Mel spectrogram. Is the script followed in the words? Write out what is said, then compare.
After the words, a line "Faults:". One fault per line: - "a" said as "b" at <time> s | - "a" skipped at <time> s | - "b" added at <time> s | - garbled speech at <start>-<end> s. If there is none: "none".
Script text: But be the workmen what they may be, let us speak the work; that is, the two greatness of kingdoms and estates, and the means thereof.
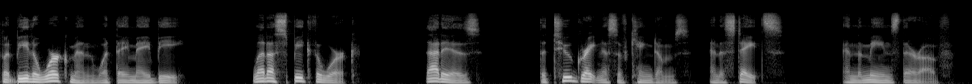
But be the workmen what they may be, let us speak the work; that is, the two greatness of kingdoms and estates, and the means thereof.
Faults:
none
